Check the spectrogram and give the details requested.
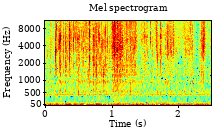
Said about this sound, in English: I'm just going to take the radio out of the package here.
